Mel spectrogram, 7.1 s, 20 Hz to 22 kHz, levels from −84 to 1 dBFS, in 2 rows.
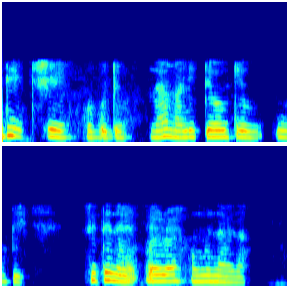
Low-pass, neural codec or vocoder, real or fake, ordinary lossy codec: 7.2 kHz; codec, 16 kHz, 4 kbps, FreqCodec, smaller model; fake; AAC, 16 kbps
